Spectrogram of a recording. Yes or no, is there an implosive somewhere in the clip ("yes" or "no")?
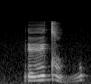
no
